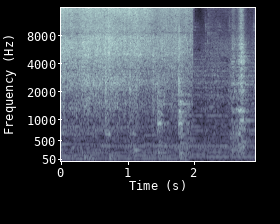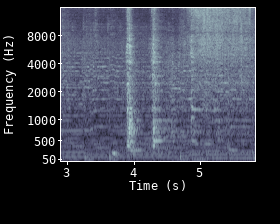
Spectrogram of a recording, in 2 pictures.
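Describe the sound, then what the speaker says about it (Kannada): Vegetables salted and stirred in a hot pan for restaurant-style noodles, with a steady sizzle and a spatula scraping and tossing in irregular strokes, close and fairly quiet, with a low steady hum underneath. "ಒಂದ್ಸರಿ ಮಿಕ್ಸ್ ಮಾಡ್ಕೊಳ್ಳೋಣ ತರಕಾರಿನೆಲ್ಲ."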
